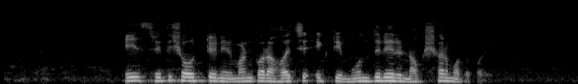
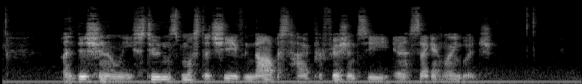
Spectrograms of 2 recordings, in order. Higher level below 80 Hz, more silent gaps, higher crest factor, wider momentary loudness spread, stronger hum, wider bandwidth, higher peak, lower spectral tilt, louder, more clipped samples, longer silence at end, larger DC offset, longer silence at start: second, -60 dBFS vs -50 dBFS; neither; about the same, 16 dB vs 20 dB; second, 8 LU vs 24 LU; neither; second, 7.4 kHz vs 16 kHz; second, -10 dBFS vs -4 dBFS; first, -8 dB/octave vs -4.5 dB/octave; second, -26 LUFS vs -22 LUFS; neither; first, 0.95 s vs 0 s; neither; first, 1.25 s vs 0.05 s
